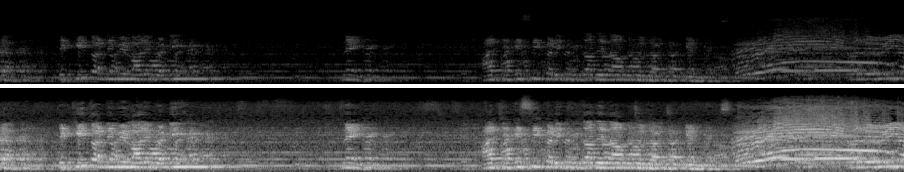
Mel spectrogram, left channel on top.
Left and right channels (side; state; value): left; quieter; 27.3 dB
